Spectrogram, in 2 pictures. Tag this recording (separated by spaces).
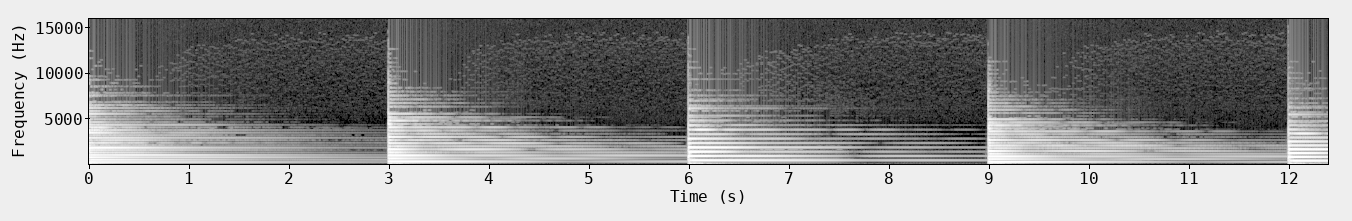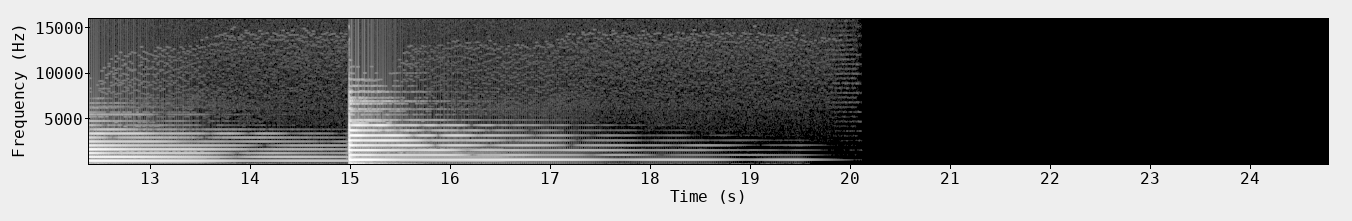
aural sixth pentacle symmetry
